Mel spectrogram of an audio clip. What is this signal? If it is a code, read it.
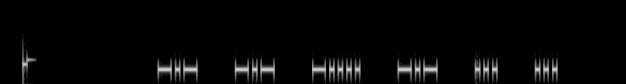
Morse code, heard as a keyed tone, about 28 wpm, spaced as for 16 wpm, 700 Hz. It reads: KK6KSS
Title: USA Call Signs - 6 Characters - 3x Character Spacing - 28wpm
